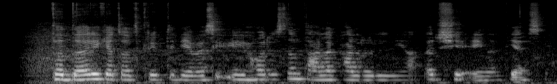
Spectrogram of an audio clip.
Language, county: Lithuanian, Kaunas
